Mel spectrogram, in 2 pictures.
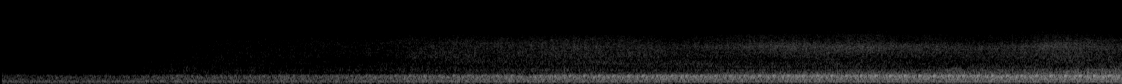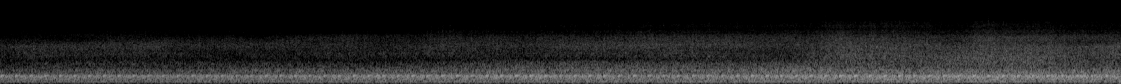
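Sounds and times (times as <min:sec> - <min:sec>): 
Lockheed Hudson twin engine light bomber taxiing: 0:00.0 - 0:22.4.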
